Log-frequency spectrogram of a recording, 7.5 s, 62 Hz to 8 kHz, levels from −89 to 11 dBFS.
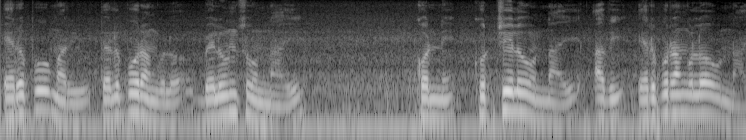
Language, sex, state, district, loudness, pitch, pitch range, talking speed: Telugu, male, Telangana, Mahabubabad, -17 LUFS, 125 Hz, 105-140 Hz, 105 wpm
